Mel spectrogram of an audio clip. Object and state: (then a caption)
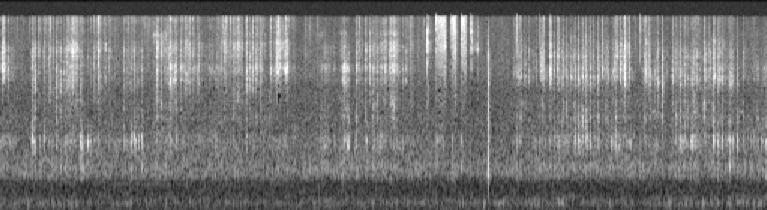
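Scratch art card being scraped. A wooden stylus held in the fingers scratches the black coating off a flat scratch art paper card resting on a table, while the other hand holds the card in place. The result is a steady run of quiet, bright, dry scratching strokes with short rasping bursts and a sharper scrape near the end.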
